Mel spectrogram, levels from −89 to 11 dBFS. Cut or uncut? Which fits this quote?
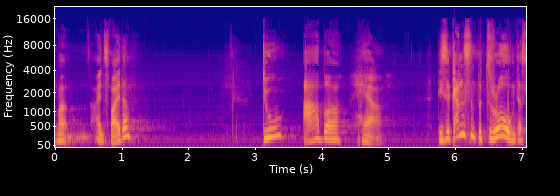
uncut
